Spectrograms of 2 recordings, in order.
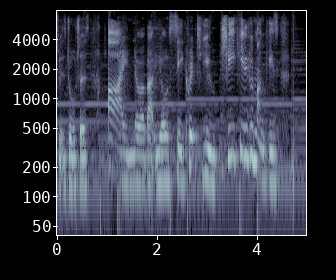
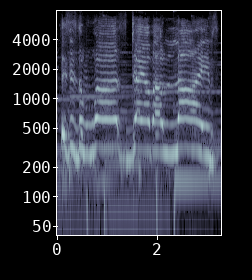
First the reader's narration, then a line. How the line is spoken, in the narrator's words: cried the princesses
